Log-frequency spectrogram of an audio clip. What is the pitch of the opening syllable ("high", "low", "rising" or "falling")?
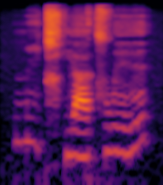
falling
